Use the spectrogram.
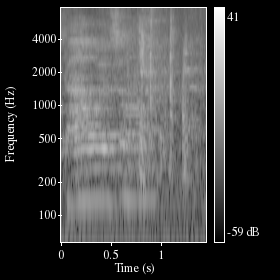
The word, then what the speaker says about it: Taoism: As you pronounce it, the T's is D, so it's Taoism.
